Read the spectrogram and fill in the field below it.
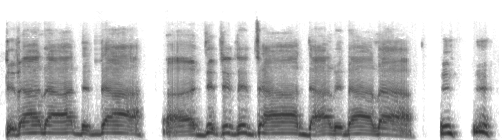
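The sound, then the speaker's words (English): A single voice imitates Morse code, with long sustained tones and short clipped bursts. A brief pause falls early on, and a few quick blips close the sequence. “That's … and Morse code.”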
